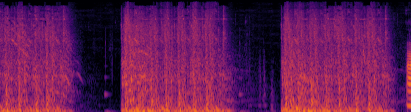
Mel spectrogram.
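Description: A blaster-style weapon in Star Wars: The Old Republic fires three loud, chunky bursts of rapid shots, each about a second long, separated by short silences.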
